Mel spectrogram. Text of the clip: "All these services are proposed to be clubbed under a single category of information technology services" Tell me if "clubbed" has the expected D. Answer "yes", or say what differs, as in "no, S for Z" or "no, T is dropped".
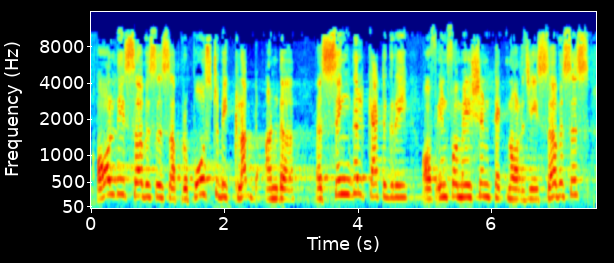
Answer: yes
